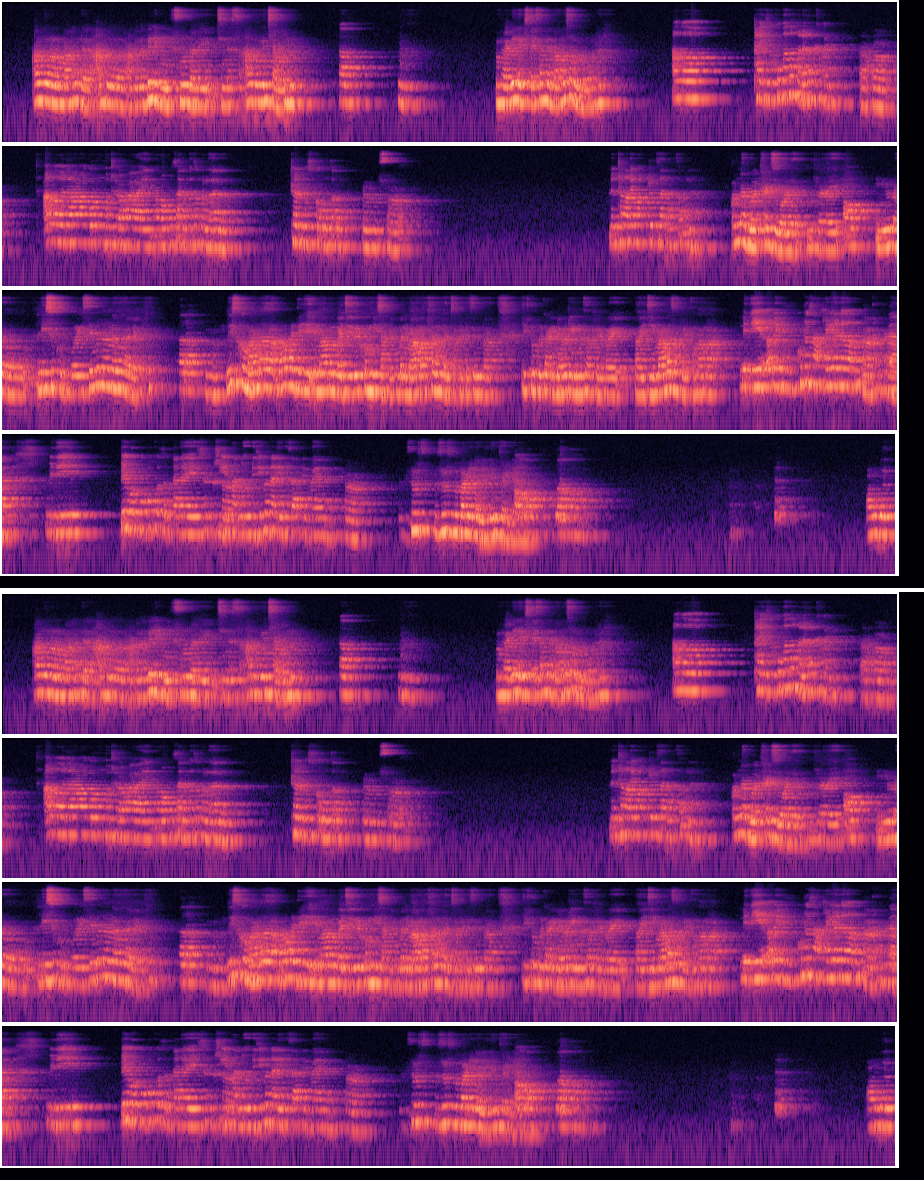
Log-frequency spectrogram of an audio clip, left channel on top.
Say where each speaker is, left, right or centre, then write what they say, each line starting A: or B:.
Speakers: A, on the left; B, on the left.
A: आंबो मा होनो आंबो आगोलो बेलेगनिसो नुनानै बिदिनो आंबो मिथियामोन।
B: औ
A: उम ओमफ्राय बेलेग फिथाइ सामथायाइ मा मोजां मोनबावो
B: आङो थाइजौखौ मोजां मोनो होनोखोम
A: आ अ
B: आङो दा गरम बोथोरावहाय माबाखौ जानो मोजां मोनो आरो थारबुज खौमोज
A: थारबुज ओ
B: नोंथाङालाय माखौथ' जानो मोजां मोनो
A: आंनाबो थाइजौआनो ओमफ्राय बेनि
B: अ ओ
A: उनाव लिसुखौबो एसे मोजां नाङो आरो
B: ओ
A: उम लिसुखौ मा मा माबादि मा माबाबायद दि रोखोमनि जाफेरखो माने मा मा खालामनानै जाफेरखो जेनेबा लिसु
B: उम
A: गोजायैनो
B: उम
A: ओरैनोबो जाफेर जेनेबाय बायदि मा मा जाफेरखो मा मा
B: बिदि ओरैंखौथ' जा खायोन नो
A: ओ
B: ओमफ्राय
A: ओ
B: बिदि बेगरखौ बख'जोबनानै संख्रि
A: ओ
B: फानलु बिदि होन होनानैबो जाफेरबाय आरो
A: आ जुज जु बो बानायनानै लोंजायो दा
B: औ
A: <inaudible>
B: औ औ औ <inaudible>
A: आंबो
